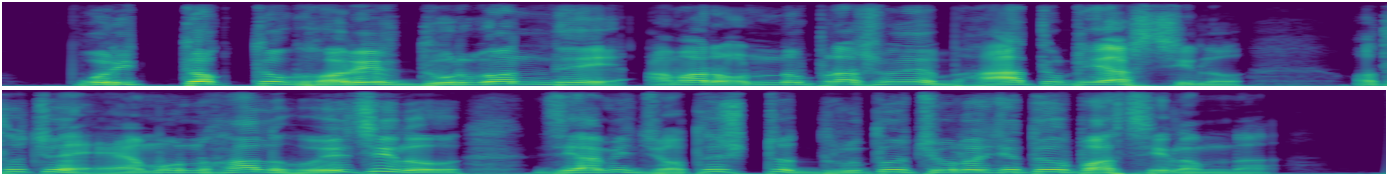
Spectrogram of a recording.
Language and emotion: Bengali, disgusted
